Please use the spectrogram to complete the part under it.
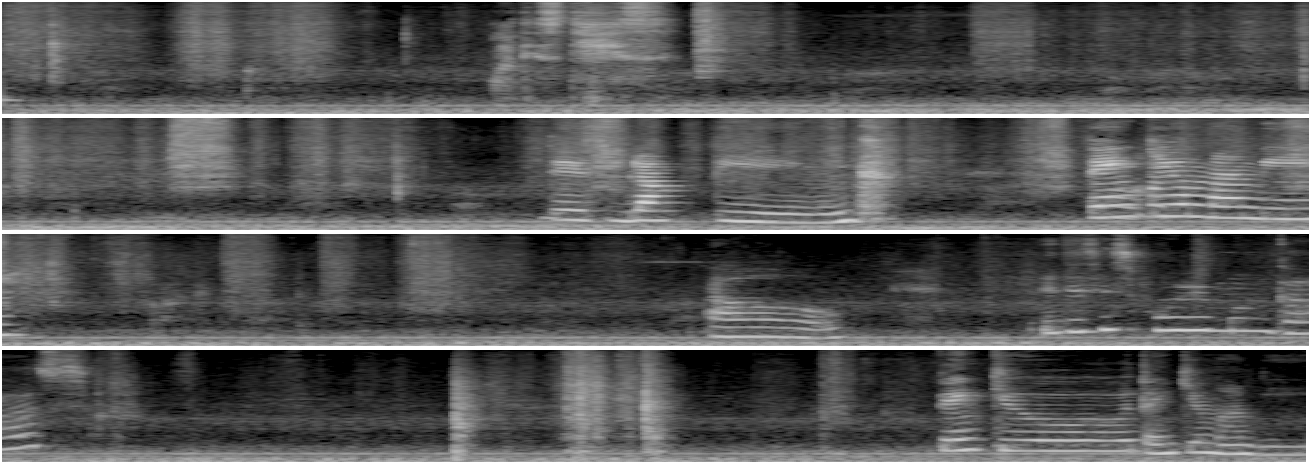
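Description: Fabric rustles as a garment is handled and shaken.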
